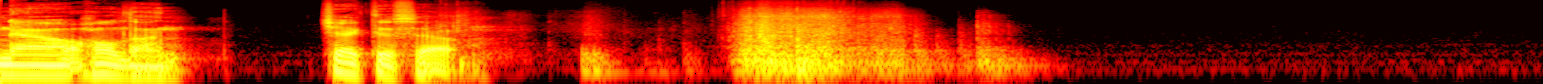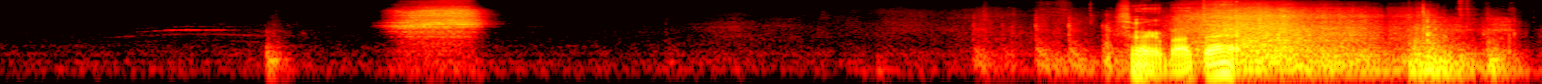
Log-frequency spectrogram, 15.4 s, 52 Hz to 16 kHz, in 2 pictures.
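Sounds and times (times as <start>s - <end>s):
speech: 0.0s - 1.0s, 1.6s - 3.1s, 13.3s - 14.2s
cat yowling meow: 8.2s - 9.0s
hissing scraping noise: 13.4s - 15.0s.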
